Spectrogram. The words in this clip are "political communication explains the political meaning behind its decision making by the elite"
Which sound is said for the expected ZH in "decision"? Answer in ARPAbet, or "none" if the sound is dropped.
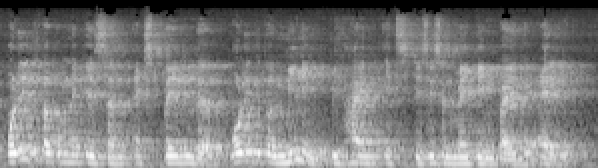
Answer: S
